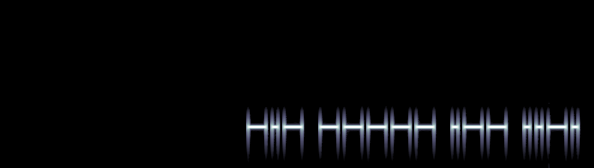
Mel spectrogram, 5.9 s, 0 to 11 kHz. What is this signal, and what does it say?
Morse code, heard as a keyed tone, about 21 wpm, 700 Hz. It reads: K0WF
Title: USA Call Signs - 4 Characters - Repeated 3x - 20wpm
